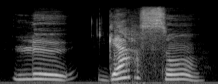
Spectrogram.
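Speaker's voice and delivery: "le garçon" very slow, ç as clear S; slow textbook pronunciation. Shown as a demonstration. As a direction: draw out "garçon" syllable by syllable. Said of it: "S, S".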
